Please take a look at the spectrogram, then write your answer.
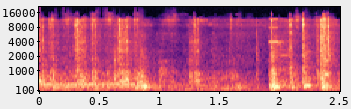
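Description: A sewing machine stitches backward over a baby burp cloth in quick bursts of rapid mechanical clatter, fairly close and quiet, with short pauses between runs.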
